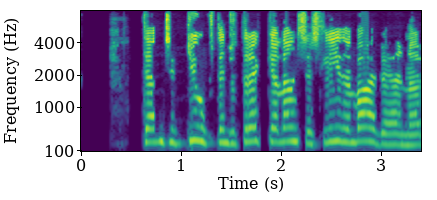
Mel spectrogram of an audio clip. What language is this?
Icelandic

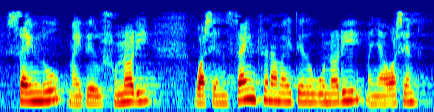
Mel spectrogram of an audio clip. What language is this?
Basque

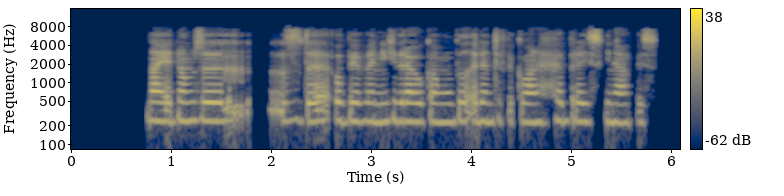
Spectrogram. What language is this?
Czech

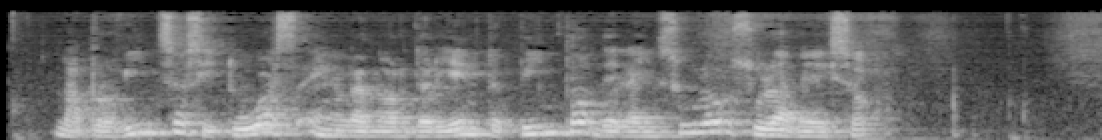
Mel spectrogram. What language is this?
Esperanto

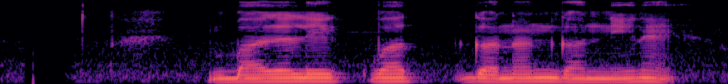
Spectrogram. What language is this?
Sinhala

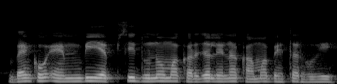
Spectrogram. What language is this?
Chhattisgarhi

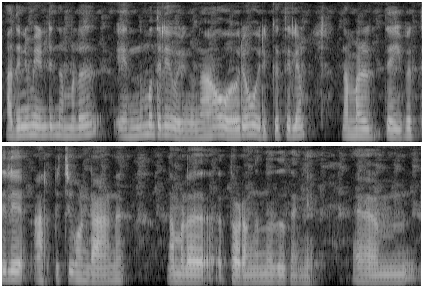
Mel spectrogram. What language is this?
Malayalam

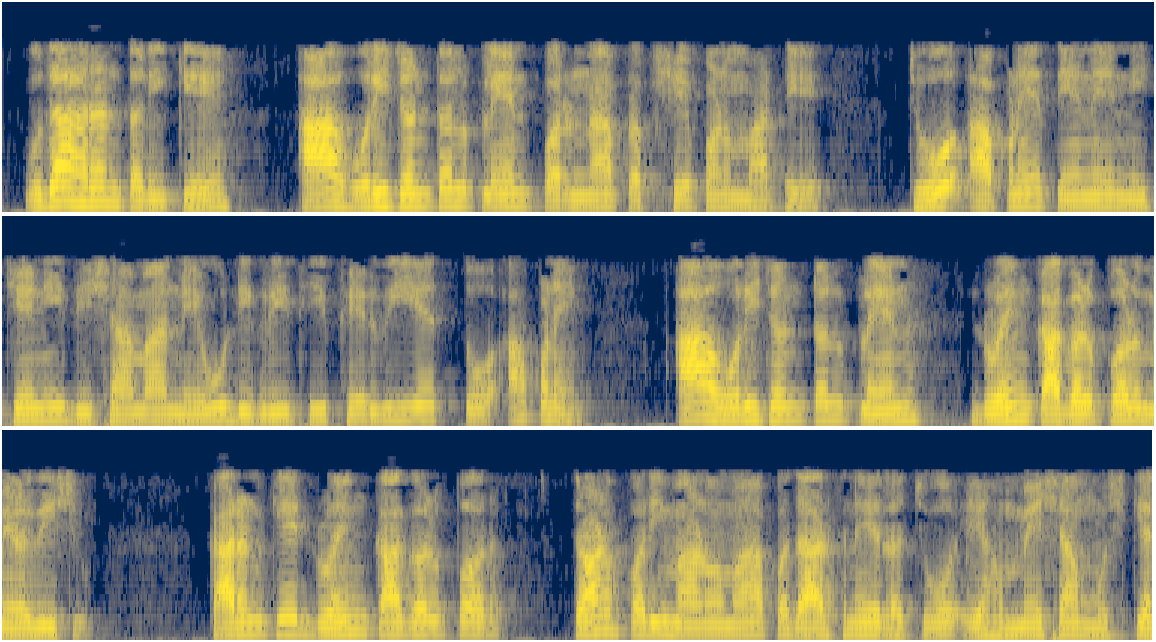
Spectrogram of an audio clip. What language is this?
Gujarati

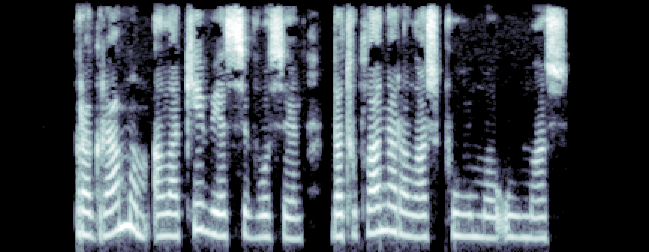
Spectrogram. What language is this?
Mari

